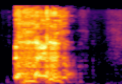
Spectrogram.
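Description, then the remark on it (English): A single harsh throat-clearing cough bursts out, lasting about half a second, then fades to near silence with no talking. “Give me a cough break.”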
